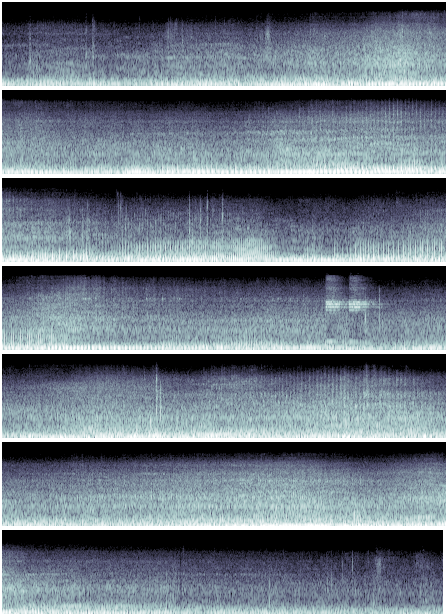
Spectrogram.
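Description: Street traffic: motor vehicles, motorcycles among them, pass one after another, their engine noise rising and fading several times. A short horn toot sounds a little past halfway.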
